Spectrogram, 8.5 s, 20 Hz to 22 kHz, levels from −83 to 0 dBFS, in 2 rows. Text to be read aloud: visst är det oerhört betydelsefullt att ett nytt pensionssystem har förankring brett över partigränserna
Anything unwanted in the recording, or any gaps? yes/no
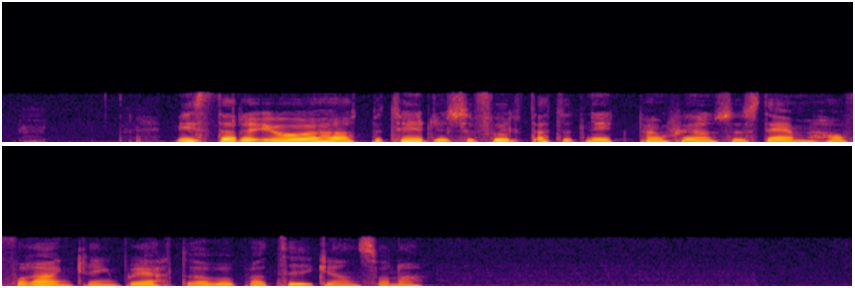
no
